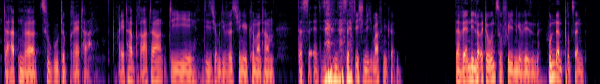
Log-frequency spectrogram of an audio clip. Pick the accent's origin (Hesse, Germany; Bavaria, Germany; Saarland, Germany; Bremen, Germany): Saarland, Germany; Auersmacher; Ich bin mal wieder nach Auersmacher gefahren, in meine Heimat.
